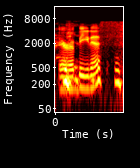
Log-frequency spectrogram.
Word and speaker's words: Arabinus: Alicia Kay. Arabinus. – Rhymes with? – Penis. Let's just go ahead and put it out there.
